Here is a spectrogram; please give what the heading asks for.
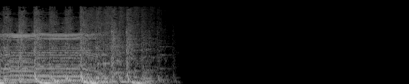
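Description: Nothing stood out on listening, apart from a smooth, deliberate fade-out that begins around 1 s and is complete by 1.86 s with no click or hard edge.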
